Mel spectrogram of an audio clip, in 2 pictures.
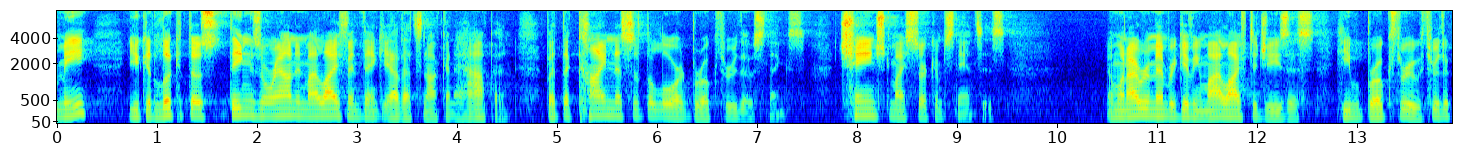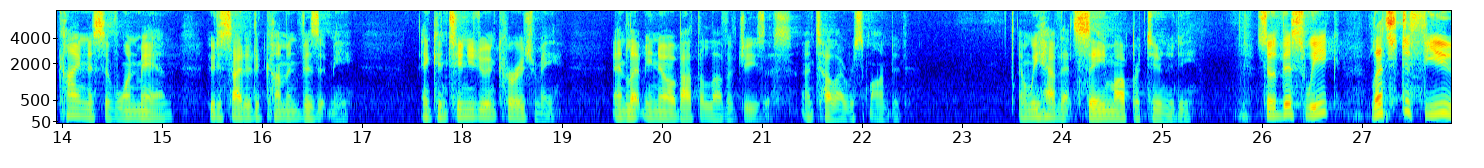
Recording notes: recorded at Northlands Church on April 5, 2020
